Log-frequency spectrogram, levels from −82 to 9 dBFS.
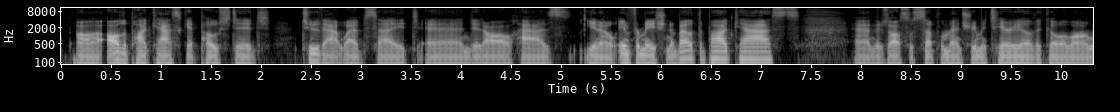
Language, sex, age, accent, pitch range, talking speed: English, male, 30-49, American, 80-110 Hz, 155 wpm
